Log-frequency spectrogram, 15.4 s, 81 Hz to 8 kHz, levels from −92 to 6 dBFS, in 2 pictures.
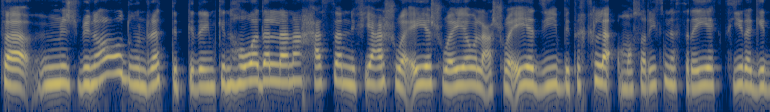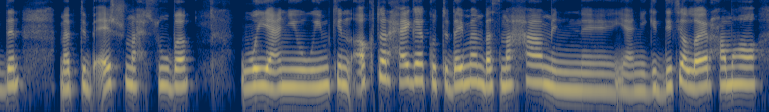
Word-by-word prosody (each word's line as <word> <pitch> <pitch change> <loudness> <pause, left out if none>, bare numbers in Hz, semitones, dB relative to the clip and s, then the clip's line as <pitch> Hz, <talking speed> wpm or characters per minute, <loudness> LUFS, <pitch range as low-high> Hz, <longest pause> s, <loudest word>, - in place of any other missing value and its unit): فمش 255 0 +3
بنقعُد 310 +7 +2
ونرتّب 245 +1 0
كده 230 0 -2
يمكن 240 +2 -1
هو 265 +4 +4
ده 290 +1 +3
اللي 285 -1 +4
أنا 295 +1 -1
حاسّة 265 0 -4
إن 260 -2 0
في 265 +3 -4
عشوائية 260 0 +2
شوية، 245 -1 +2
والعشوائية 235 +1 +1
دي 245 +3 -2
بتخلَق 250 +2 -1
مصاريف 220 +5 -6
نسريّة 245 -1 -1
كتيرة 250 0 -3
جدًا 230 +2 -1 0.4
ما 215 - -1
بتبقاش 240 +4 -3
محسوبة، 240 -1 -1 0.5
ويعني 235 0 +3
ويمكن 245 +3 0
أكتر 295 +4 0
حاجة 285 0 +1
كنت 260 -4 -6
دايمًا 250 +4 +2
باسمعها 255 +3 -1
من 210 -5 -2 0.4
يعني 195 +1 -7
جدتي 230 +7 -2
الله 225 -2 +5
يرحمها، 255 +1 +1
245 Hz, 140 wpm, -24 LUFS, 230-265 Hz, 0.5 s, الله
